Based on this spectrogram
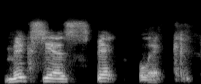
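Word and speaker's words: Mxyzptlk: In the episode, Gilbert Gottfried as the character himself pronounces it Mixit-Splitwick.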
